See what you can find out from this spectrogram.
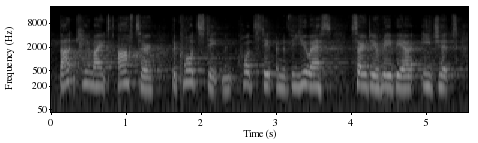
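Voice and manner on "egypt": normal talking voice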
